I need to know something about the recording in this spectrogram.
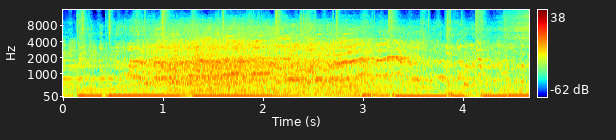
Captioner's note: laughter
